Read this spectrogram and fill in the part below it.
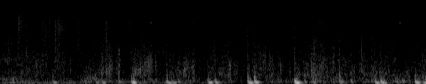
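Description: Horse hooves thud heavily on snow at a gallop.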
